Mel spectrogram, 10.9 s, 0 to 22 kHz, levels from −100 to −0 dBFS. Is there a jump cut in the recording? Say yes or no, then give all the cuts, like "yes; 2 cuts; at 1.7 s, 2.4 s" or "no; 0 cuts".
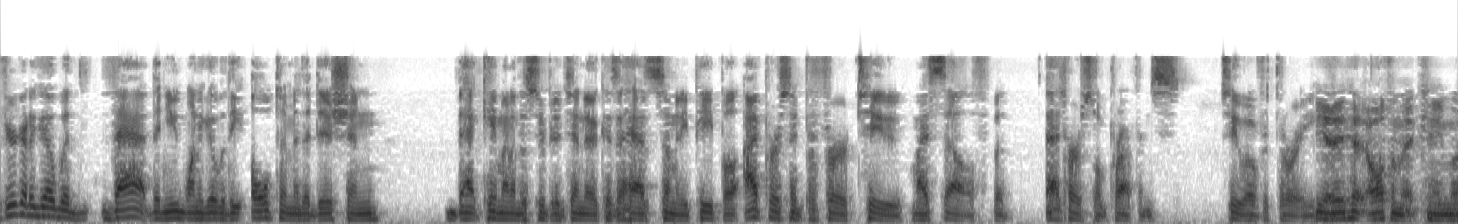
yes; 2 cuts; at 1.4 s, 8.0 s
